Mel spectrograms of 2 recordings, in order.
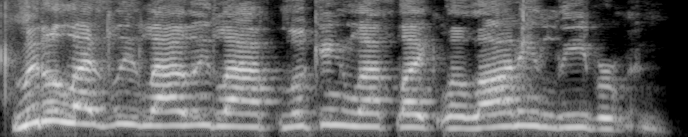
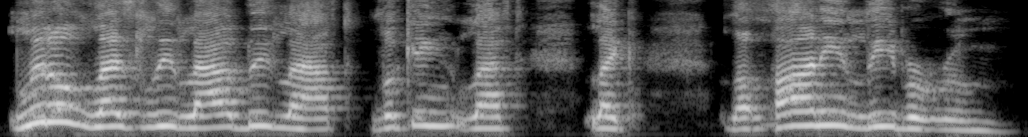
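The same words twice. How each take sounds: First: It is said at a faster pace. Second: It is said at a slower pace.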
